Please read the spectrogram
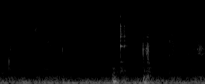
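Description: Faint rubbing of yarn as two yarn ends are tied and pulled into a knot by hand, with a couple of soft ticks a little past the middle, over a low steady hum.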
